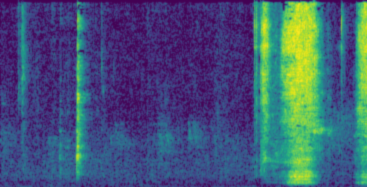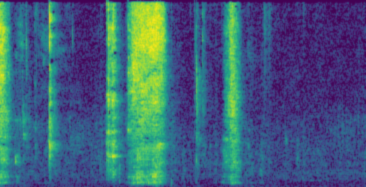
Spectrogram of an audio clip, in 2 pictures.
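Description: Chopsticks and a spoon working through a pot of saucy spicy octopus-and-noodle stew: a light click about a second in, then a run of short wet scraping and sloshing sounds, the two longest about halfway through and about three quarters through.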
